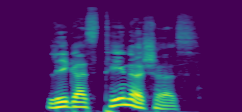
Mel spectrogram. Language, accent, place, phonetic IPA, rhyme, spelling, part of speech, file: German, Germany, Berlin, [leɡasˈteːnɪʃəs], -eːnɪʃəs, legasthenisches, adjective, De-legasthenisches.ogg
- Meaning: strong/mixed nominative/accusative neuter singular of legasthenisch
